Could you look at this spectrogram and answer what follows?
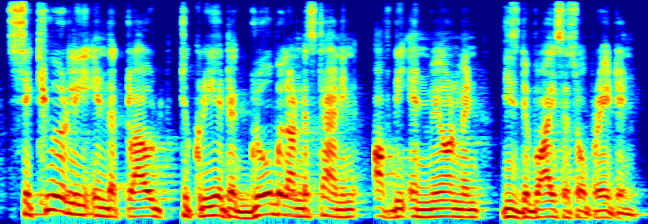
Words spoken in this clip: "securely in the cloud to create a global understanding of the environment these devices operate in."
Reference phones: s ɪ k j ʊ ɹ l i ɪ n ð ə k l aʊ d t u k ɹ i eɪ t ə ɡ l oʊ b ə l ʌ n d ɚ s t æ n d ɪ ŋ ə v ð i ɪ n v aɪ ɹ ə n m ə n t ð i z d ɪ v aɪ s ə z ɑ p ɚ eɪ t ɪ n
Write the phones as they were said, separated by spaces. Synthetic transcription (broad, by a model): s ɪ k j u ɹ l i ɪ n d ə k l aʊ d t u k ɹ i eɪ t ə ɡ l oʊ b ə l ʌ n d ɚ s t æ n d ɪ ŋ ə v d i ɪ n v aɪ ə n m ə n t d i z d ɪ v aɪ s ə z ɑ p ɚ eɪ t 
